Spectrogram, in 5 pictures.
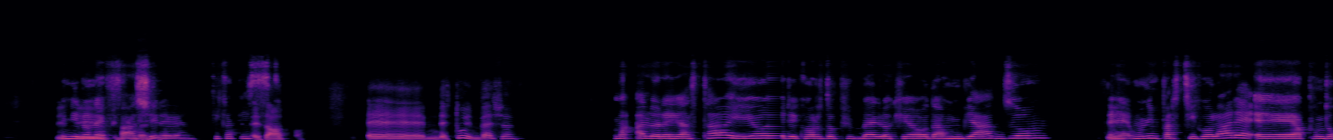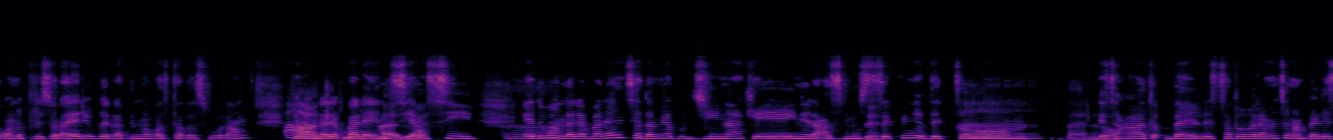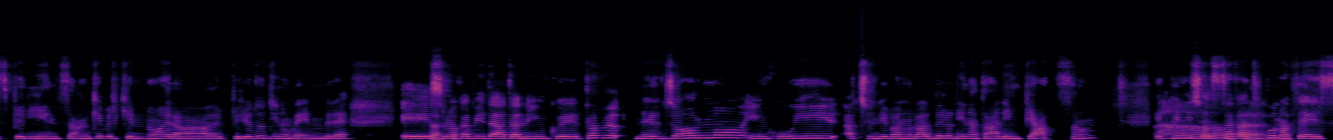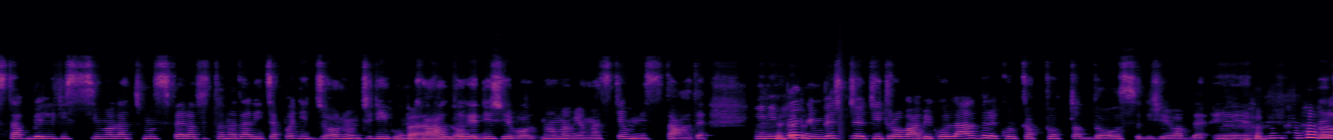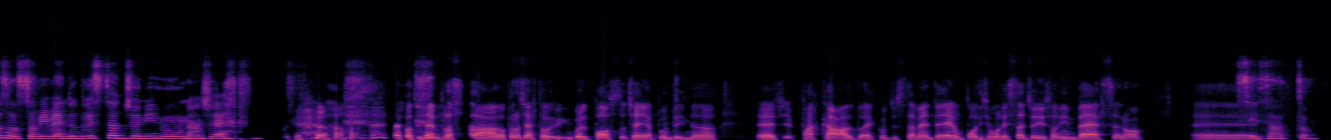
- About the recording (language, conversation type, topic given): Italian, unstructured, Qual è il ricordo più bello che hai di un viaggio?
- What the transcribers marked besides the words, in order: other background noise; "dovevo" said as "doveo"; drawn out: "Ah!"; drawn out: "Ah!"; "esatto" said as "esato"; "proprio" said as "propio"; drawn out: "Ah!"; chuckle; tapping; giggle; chuckle; other noise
